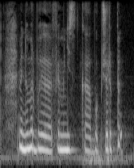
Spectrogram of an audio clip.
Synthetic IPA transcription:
mʲe̞nwɵmɪɾbojəfʲemʲinist̪kʰabolˠəpʒ̥ʏɾɪpːɪn

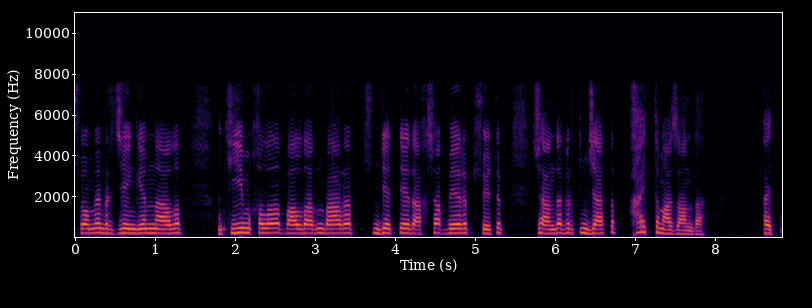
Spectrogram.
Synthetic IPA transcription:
so̞nəmenbɪɾʒe̞ŋɡʲe̞mɪnɑlˠəp̚ | kʲʰijɪmqʰəlˠəp̚bɑlˠd̪ɑɾənbɑɾəp̚t̪ʰsɪnd̪e̞t̪ɪed̪ɪɑqʃɑq̚be̞ɾɪp̚t̪ʰset̪ɪp̚ | ʒɑnənd̪ɑbɪɾkʲʰʏnʒɑt̪əp̚qʰɑjt̪ːəmɑzɑnd̪ɑ | qʰɑjt̪ːə

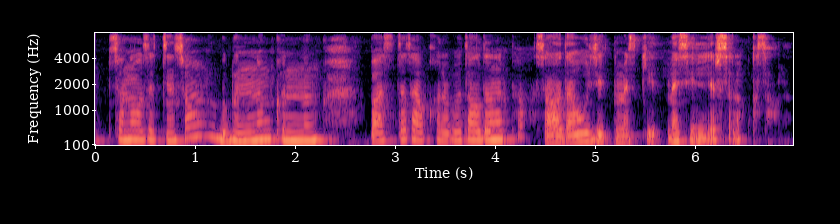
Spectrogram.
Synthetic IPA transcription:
sɑnɑwˠsɑt̪ːe̞nso̞ɴbʏɡʲɪnːɪŋkʲʰʏnnːɪŋ | b̥ɑst̪ɑt̪ʰɑp̚qəɾəpɑt̪ʰɑlˠd̪ɑnəpsɑlˠɑd̪ɑwɵzd̪e̞k̚t̪ːɪmʲmæse̞lḛlḛɾsɑɾɑ̰p̚qʰɑ̥sɑlˠɑnɑ̥

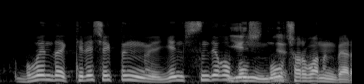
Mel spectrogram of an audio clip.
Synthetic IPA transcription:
bʊlˠe̞nd̪ɪkʲʰe̞le̞ʃe̞k̚t̪ɪŋje̞nmʃɪ̥sɪnd̪e̞ʁojbʊbʊlˠʃɑɾβɑnəɴbæɾɪ

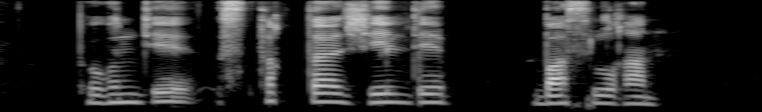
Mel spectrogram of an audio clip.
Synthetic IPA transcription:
b̥ʏɡʲɪnd̪e̞əst̪əq̚t̪ɑʒe̞ld̪e̞ | bɑsəlˠʁɑn

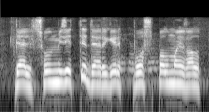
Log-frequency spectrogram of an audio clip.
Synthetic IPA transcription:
d̪̥ælso̞lˠmeze̞t̪ːe̞d̪æɾɪɡʲe̞ɾbo̞sə̥polˠmɑjqʰɑlˠəp̚t̪

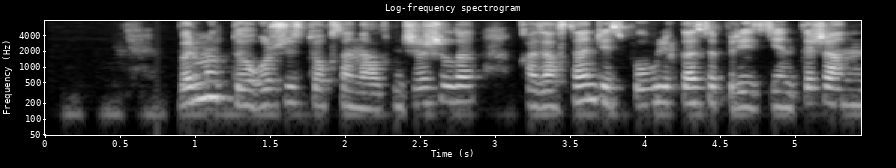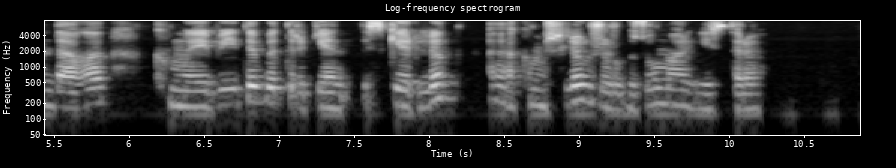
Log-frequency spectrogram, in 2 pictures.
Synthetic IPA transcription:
b̥ɪɾməɴt̪ʰo̞ʁəzʒʏzt̪ʰo̞qsɑnɑlˠt̪ənʃəʒəlˠəqʰɑzɑqst̪ɑnre̞spublijkɑsəpre̞zid̪ʲe̞nt̪ɪʒɑnənd̪ɑʁəkʰmebijd̪ɪbɪt̪ɪɾɡʲe̞nɪskʲe̞ɾlɪk̚ʲ | ækʲɪmʃɪlɪkʒʏɾɡʲɪzumaɡʲijst̪rə

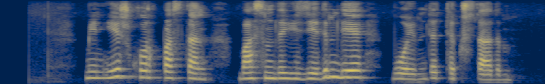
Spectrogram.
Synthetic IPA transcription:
me̞ne̞ʃqʰo̞ɾəq̚pɑst̪ɑn | bɑsəmd̪əɪzd̪e̞d̪ɪmd̪e̞ | bo̞jəmd̪ət̪ʰɪkʊ̥st̪ɑd̪əm

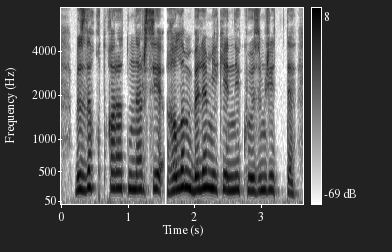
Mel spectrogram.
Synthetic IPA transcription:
bɪzd̪ɪqʰʊ̥t̪qɑɾɑt̪ənːæɾse̞ʁəlˠəmbɪlɪme̞kʲe̞nɪne̞kʲʰɵzɪmʒe̞t̪ːɪ

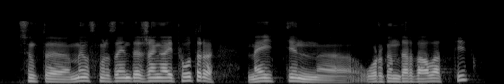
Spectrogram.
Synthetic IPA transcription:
sənək̚t̪əmijlˠsmʊɾzɑjend̪əʒɑŋɑɑjt̪əbwo̞t̪əɾ | mæjɪt̪ːe̞nwo̞̰ɾɡand̪ɑɾd̪əɑlˠɑd̪əd̪ejd̪ɪ

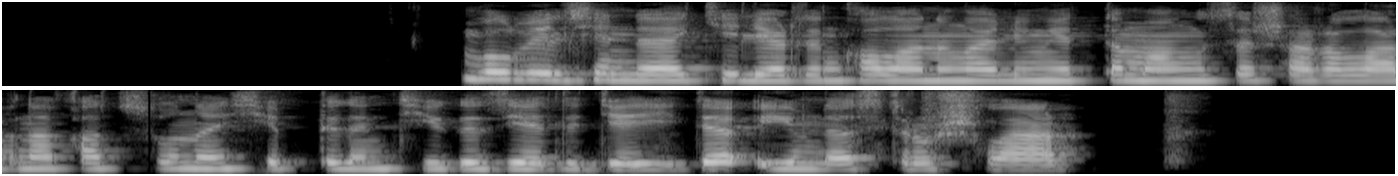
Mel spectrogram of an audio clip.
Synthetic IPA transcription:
bʊlˠbe̞lse̞md̪ɪækʲe̞le̞ɾd̪ɪŋqʰɑlˠɑnəɴæleme̞t̪ːɪmɑɴəzd̪əʃɑɾɑlˠɑɾənɑqʰɑt̪ə̥suənəese̞p̚t̪ɪɡʲɪnt̪ʰijɡʲɪze̞d̪ɪd̪e̞jd̪ɪʔʊjəmd̪ɑst̪əɾuʃəlˠɑɾ

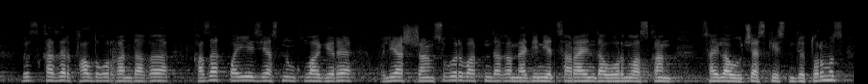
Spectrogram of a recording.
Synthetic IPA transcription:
bɪzqʰɑzɪɾt̪ʰɑlˠd̪əqʰoɾʁɑnd̪ɑʁə | qʰɑzɑq̚pʰo̞e̞zijɑsənəɴqʰʊlˠɑɡʲe̞ɾɪ | lijɑʃʒɑnsuɡʲeɾofɑt̪ənd̪ɑʁəmæd̪e̞nije̞t̪sɑɾɑjənd̪ɑwo̞ɾnɑlˠɑsqɑn | sɑjlˠɑwɵt͡ʃæskʲe̞sɪnd̪e̞t̪ʰʊɾməz

